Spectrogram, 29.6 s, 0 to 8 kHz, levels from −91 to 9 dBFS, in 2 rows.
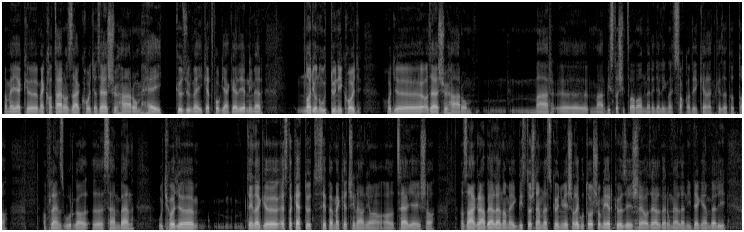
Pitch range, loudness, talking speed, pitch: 100-110 Hz, -32 LUFS, 130 wpm, 105 Hz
